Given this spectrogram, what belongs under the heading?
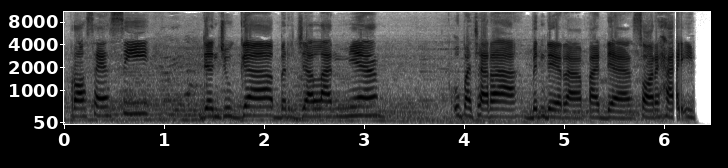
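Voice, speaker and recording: High-voiced woman reporting live over loud music. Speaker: TV field reporter. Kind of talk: live on-location news report.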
